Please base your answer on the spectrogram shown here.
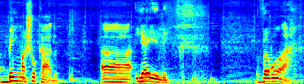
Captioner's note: chuckles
